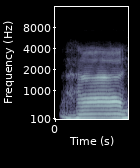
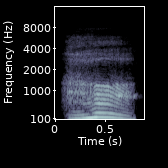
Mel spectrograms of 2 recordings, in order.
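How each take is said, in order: First: The h is made lightly in the throat. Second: The h is pushed out with heavy breath. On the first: The speaker calls it right. "tapi di tenggorokan" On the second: The speaker calls it wrong. "harus ya menghembuskan dada"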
